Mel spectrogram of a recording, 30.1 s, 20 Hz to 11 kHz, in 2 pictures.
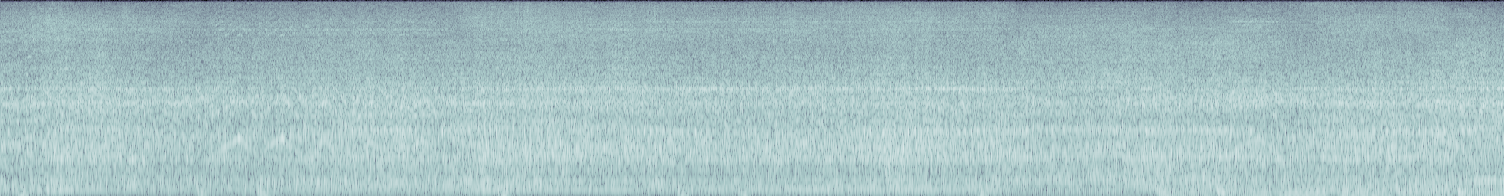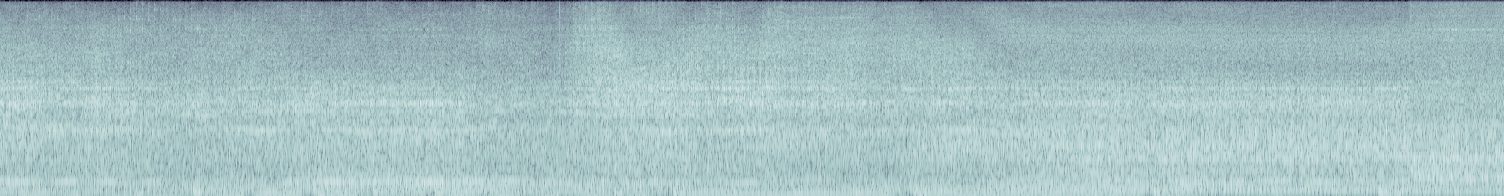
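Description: Wood-Mizer LT40 Wide portable sawmill running steadily, its engine driving the band blade through a monkey pod log; the low hum of the machine shifts about twelve seconds in.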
